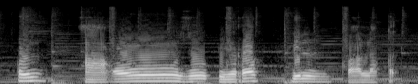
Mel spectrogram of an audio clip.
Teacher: Dan di belakang sini ada huruf qaf. Qaf ini termasuk huruf qalqalah, jadi belakangnya harus mantul.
